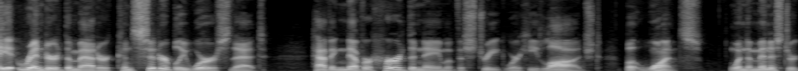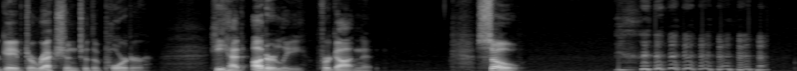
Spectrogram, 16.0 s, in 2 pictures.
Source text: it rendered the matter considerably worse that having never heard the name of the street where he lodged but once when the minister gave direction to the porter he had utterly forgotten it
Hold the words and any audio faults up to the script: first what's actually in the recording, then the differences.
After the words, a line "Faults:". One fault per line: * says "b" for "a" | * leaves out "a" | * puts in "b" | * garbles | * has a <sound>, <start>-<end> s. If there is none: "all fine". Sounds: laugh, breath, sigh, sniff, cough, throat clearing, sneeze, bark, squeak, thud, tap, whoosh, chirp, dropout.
it rendered the matter considerably worse that having never heard the name of the street where he lodged but once when the minister gave direction to the porter he had utterly forgotten it so
Faults:
* puts in "so"
* has a laugh, 14.1-15.7 s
